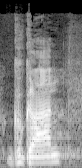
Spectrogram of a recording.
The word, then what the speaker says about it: Gauguin: this French painter named Paul, I think it's pronounced Gauguin.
